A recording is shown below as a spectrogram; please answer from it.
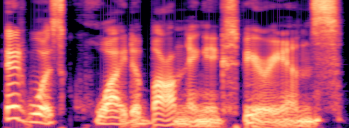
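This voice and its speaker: A woman voicing a dry, teasing, observant teenage boy with an unhurried, muttering manner in an audiobook. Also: on the low side, very animated, vocal fry, dry recording, pitched below the performer's own voice, heavily acted. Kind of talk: audiobook character voice.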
